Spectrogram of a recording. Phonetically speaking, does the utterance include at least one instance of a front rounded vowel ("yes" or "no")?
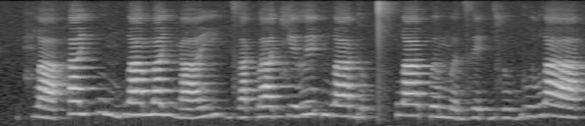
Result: no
